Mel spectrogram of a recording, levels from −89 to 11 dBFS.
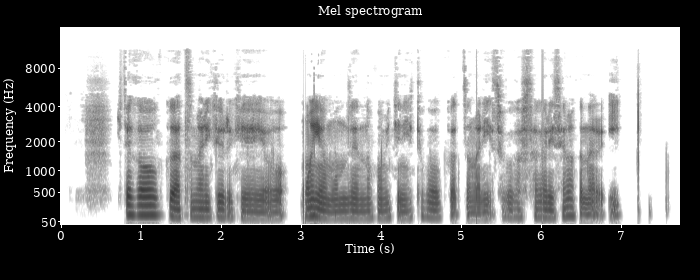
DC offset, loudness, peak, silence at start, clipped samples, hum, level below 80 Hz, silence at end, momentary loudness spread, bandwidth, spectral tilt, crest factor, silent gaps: under 0.1%; -22 LUFS; 0 dBFS; 0.3 s; under 0.1%; none; -56 dBFS; 0.75 s; 13 LU; 11.5 kHz; -5.5 dB/octave; 22 dB; none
